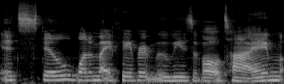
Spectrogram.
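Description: In an ordinary speaking voice, a woman talks at a fairly slow pace and medium pitch. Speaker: podcast host. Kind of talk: casual chat.

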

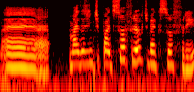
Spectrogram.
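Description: Using an unremarkable speaking voice, the speaker keeps a moderate pace and an ordinary amount of pitch variation. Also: woman. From Brazil. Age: 20s. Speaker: podcast host. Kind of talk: casual chat. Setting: in a parked car.

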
